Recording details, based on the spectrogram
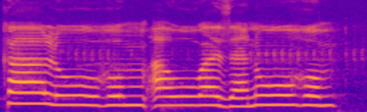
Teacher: tidak membacanya dengan ghunnah tidak ditekan tidak ditahan langsung kita baca ke huruf yang berharakat nya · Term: idgham mutamatsilain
